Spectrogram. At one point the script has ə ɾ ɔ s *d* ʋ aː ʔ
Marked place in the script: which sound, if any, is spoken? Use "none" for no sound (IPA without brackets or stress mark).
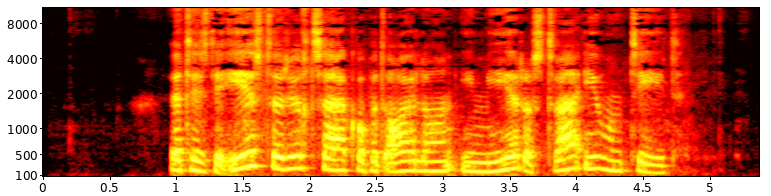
t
